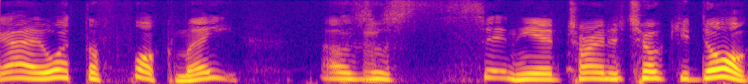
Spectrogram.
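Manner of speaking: very high-pitched kangaroo voice. Acting out a kangaroo punched in the nose: kangaroo voice. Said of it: "The kangaroo's like".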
